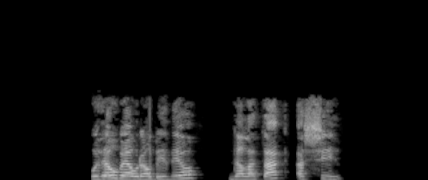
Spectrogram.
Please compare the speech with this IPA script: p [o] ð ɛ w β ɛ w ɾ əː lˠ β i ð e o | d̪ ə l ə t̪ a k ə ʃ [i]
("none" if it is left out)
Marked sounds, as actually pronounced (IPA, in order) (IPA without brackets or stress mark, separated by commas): u, i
